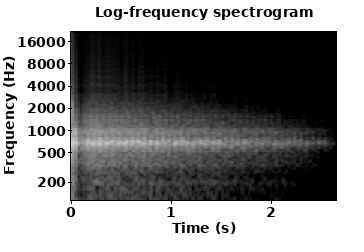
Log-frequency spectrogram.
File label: flanger drop, flangered water drop sound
